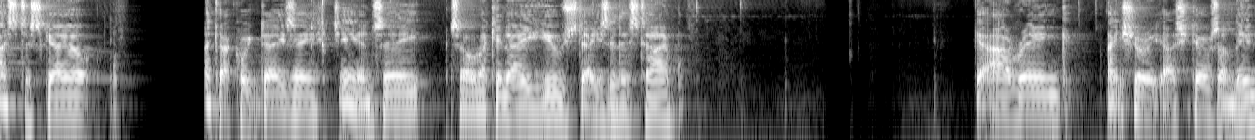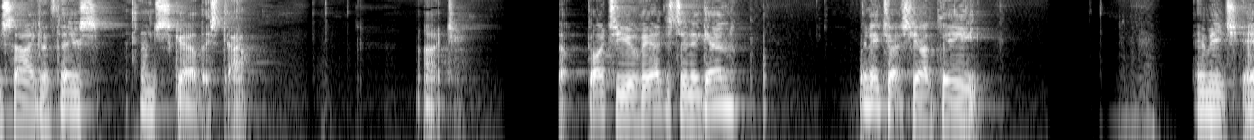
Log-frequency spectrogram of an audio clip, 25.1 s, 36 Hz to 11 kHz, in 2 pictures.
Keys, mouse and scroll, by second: 3.1 g, 3.7 z, 8.4 7, 13.8 g, 13.8 s.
